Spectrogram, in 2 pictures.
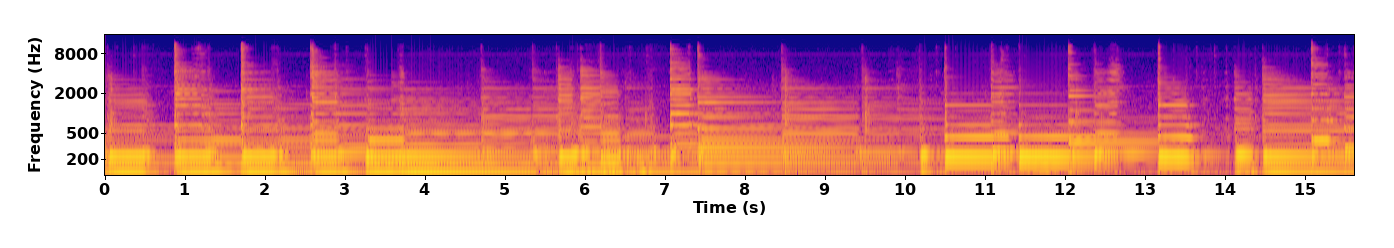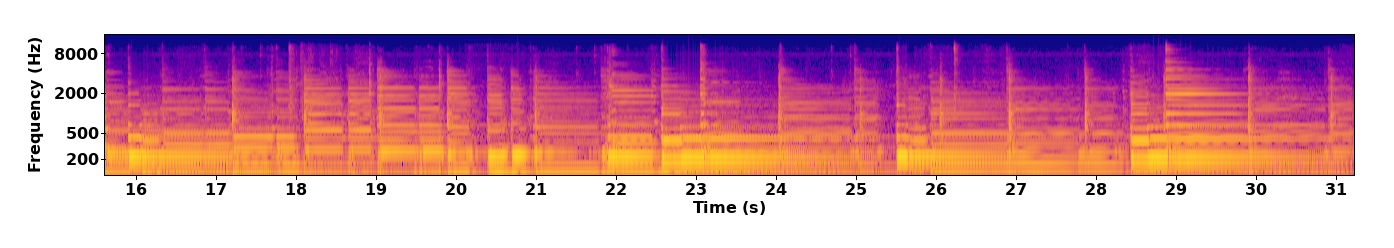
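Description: Nylon-string acoustic guitar played with the fingers in a blues style: low bass notes ring under plucked chords and single-note lines.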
